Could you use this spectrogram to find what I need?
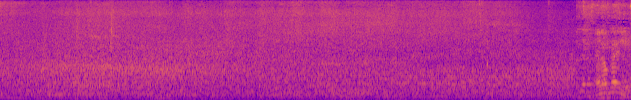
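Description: A steady murmur of a busy street outdoors fills the air.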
